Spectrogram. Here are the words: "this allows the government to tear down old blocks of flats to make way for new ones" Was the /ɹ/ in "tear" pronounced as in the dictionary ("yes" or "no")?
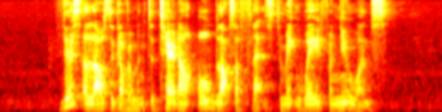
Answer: yes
